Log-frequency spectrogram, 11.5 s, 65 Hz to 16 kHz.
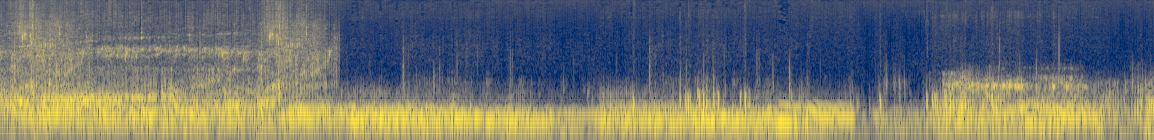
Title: stomach growling 6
